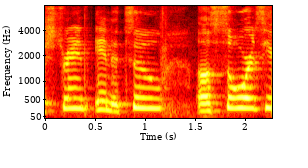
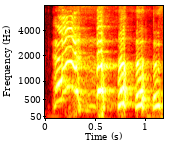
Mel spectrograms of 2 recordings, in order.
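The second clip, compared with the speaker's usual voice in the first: sudden high, loud laugh; high burst of laughter; 12 semitones higher, 9 dB louder than usual. Real, not acted. Laughing out loud at a viewer's joke comment, high and loud. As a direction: crack up at the comment.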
